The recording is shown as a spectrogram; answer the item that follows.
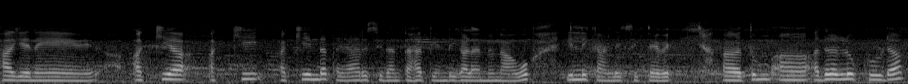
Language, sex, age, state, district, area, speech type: Kannada, female, 18-30, Karnataka, Dakshina Kannada, rural, spontaneous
